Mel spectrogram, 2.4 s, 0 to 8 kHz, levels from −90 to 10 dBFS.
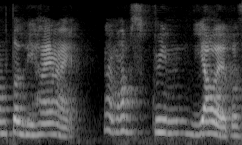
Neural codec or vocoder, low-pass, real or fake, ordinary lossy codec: codec, 44.1 kHz, 7.8 kbps, DAC; 7.2 kHz; fake; none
